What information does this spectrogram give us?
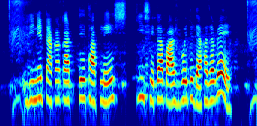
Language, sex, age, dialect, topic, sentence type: Bengali, female, 18-24, Northern/Varendri, banking, question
